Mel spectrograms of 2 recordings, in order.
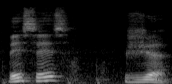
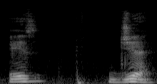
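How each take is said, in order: First: The consonant is a soft 'zh' sound. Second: The consonant is a hard 'dj' sound. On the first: "As in je m'appelle" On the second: "with de plus je"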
